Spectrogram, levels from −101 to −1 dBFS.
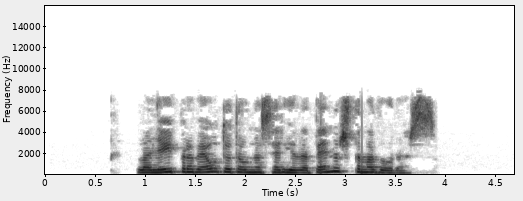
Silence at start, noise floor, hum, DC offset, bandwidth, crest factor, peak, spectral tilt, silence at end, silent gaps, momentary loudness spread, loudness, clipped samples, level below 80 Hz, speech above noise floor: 0.95 s; under -90 dBFS; 50 Hz at -50 dBFS; under 0.1%; 7.8 kHz; 16 dB; -4 dBFS; -4 dB/octave; 0.8 s; none; 9 LU; -18 LUFS; under 0.1%; -54 dBFS; over 73 dB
